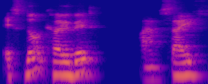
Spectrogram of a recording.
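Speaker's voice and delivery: usual speaking voice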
